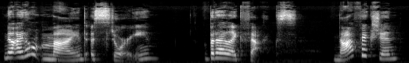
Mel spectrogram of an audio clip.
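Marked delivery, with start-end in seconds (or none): none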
